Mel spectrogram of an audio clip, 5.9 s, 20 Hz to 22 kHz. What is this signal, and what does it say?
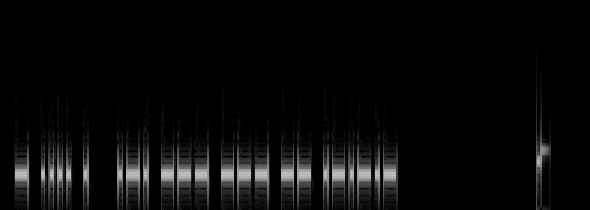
Morse code, heard as a keyed tone, about 28 wpm, 700 Hz. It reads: THE ROOM.
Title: Sentences from Top 1000 Words - Review Part 6 - 28wpm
